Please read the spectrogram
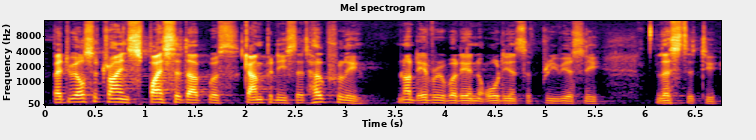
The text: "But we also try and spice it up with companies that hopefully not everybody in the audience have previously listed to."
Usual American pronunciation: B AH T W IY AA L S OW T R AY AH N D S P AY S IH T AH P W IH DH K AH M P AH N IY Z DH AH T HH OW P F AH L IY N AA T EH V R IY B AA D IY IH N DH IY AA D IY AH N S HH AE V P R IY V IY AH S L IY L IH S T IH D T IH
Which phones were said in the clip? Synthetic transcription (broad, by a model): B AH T W IY AA L S OW T R AY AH N S P AY S IH T AH P W IH DH K AH M P AH N IY Z DH AH T HH OW P F AH L IY N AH T EH V R IY B AA D IY IH N DH IY AA D IY AH N S HH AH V P R IY V IY AH S L IY L IH S T IH D T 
